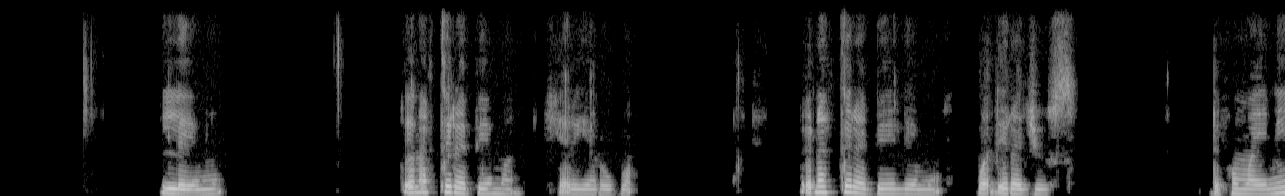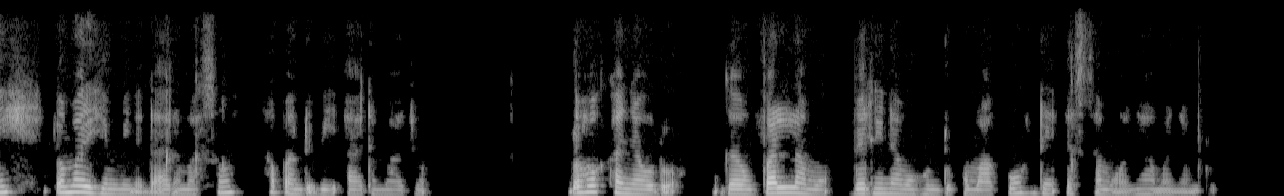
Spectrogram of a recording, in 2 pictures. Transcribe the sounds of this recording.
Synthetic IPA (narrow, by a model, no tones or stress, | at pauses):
lɛmu | ɗɔnaftiɾabɛman | hɛ̰ɾjaɾuɡɔ | ɗɔ̰naftiɾabɛlɛmu | waɗiɾad͡ʒus | dɛfɔmajniɗɔmaɾiɦimːinɛ̰ɗa̰ɾɛmasun | haɓandubiʔadamad͡ʒɔm | ɗɔɦɔkʰːaɲawɗɔ̰ | ŋɡamvalːamɔvelːinamɔɦundukɔmakɔndɛnʔɛsːamɔɔ̰ɲaːmaɲamdu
